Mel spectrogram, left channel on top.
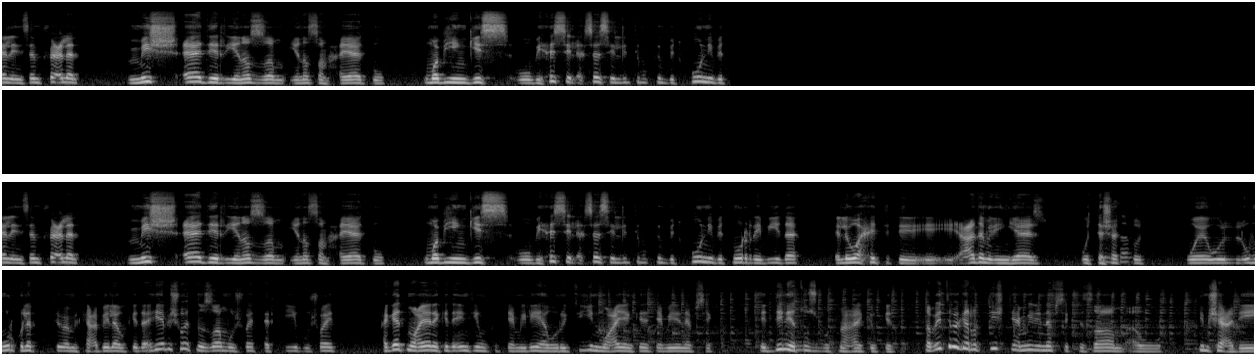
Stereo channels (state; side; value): drops out; left; at 7.2 s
